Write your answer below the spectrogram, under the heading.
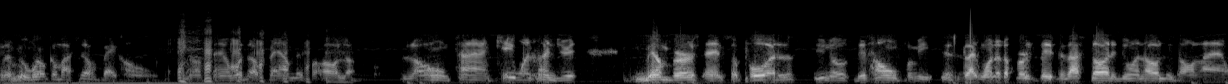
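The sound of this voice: Over faint music in the background, a man with a low-pitched voice, a fairly bright tone and a slightly husky edge speaks at a moderate pace with fairly even intonation.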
